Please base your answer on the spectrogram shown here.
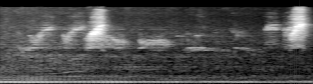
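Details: Olive-backed white-eye in full song, used to coax silent birds into singing; short high whistled notes and sharp chirps in quick succession, with a constant low droning hum beneath.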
